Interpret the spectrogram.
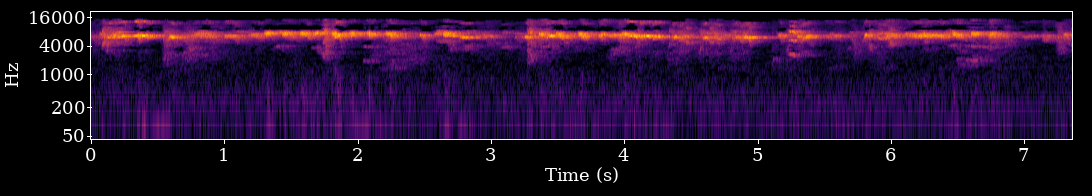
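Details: Blue-crowned hanging parrot calling actively: a dense, shrill, very high-pitched stream of sibilant twittering notes, continuous with brief pauses near three and five seconds, over a faint low hum.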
